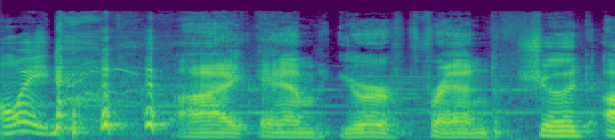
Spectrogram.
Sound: chuckles; robotically

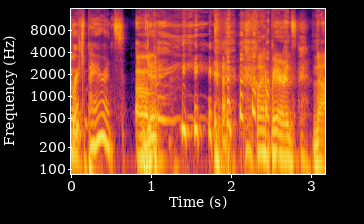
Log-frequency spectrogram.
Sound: laughing

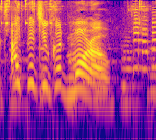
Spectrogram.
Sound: squeaking

